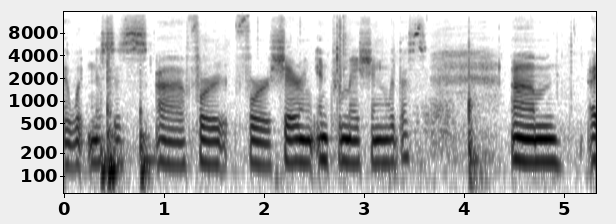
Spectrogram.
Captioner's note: speaking Alternate Language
